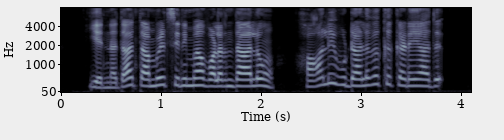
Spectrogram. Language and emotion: Tamil, sad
